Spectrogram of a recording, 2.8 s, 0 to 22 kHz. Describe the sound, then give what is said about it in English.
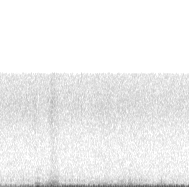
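A 10-week-old feral kitten named Lando, held up to the microphone, purrs steadily, a continuous low rumbling drone with a gentle pulsing rhythm, preceded by a brief bump of handling noise near the start. “And you may be hearing some background noise, and that's because there is a third Lord of Grantham right here.”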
